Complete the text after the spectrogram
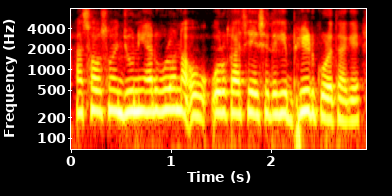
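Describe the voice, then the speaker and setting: A woman telling a worried personal story in a casual vlog, speaking softly with many hesitations. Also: fairly high pitch, fast talker, muffled recording. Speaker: vlogger.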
